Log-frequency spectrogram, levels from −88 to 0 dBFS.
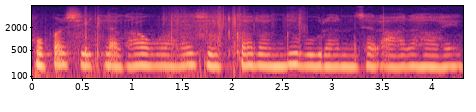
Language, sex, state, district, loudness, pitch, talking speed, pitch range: Hindi, female, Goa, North and South Goa, -18 LUFS, 195 Hz, 180 wpm, 185-200 Hz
